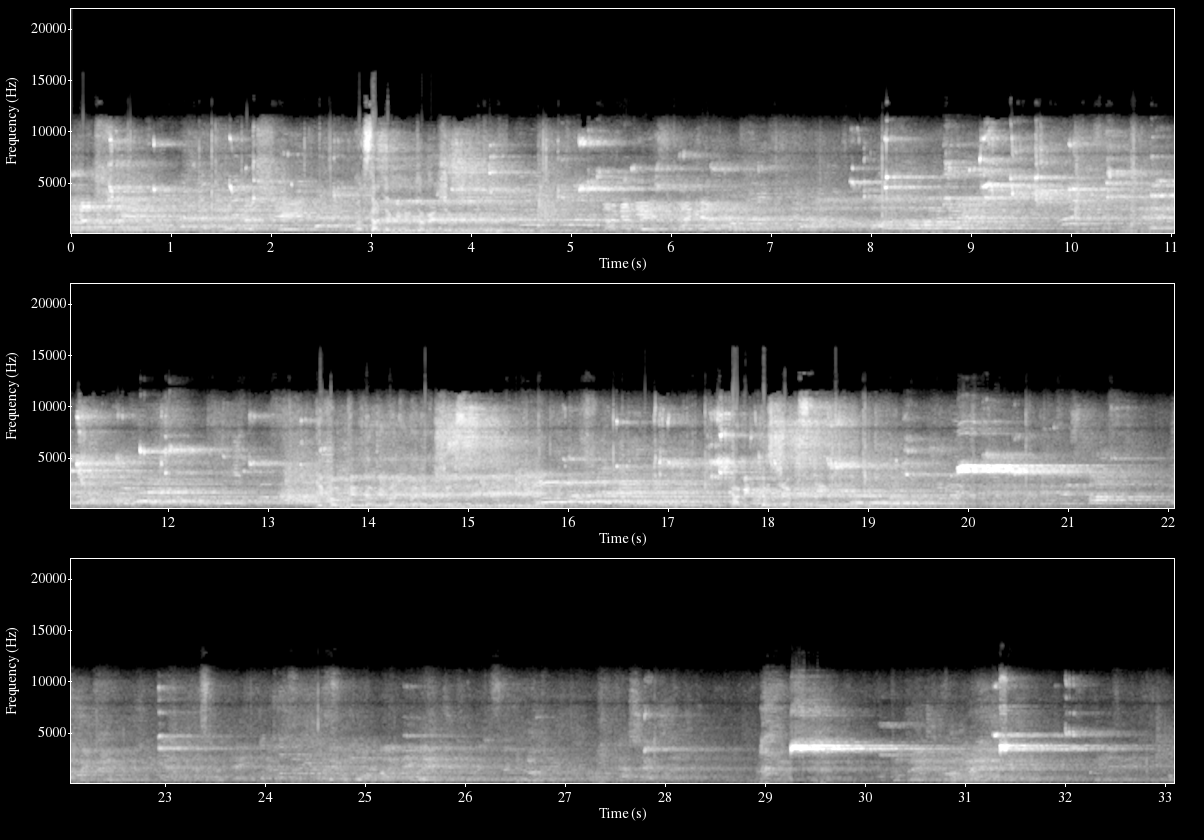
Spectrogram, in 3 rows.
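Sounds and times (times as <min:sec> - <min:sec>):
people shouting in a hall: 0:00.0 - 0:22.0
sneakers squeaking on wooden court: 0:00.2 - 0:02.9, 0:04.1 - 0:06.0, 0:07.8 - 0:13.1, 0:15.5 - 0:21.1, 0:31.3 - 0:32.4
basketball bouncing: 0:04.6 - 0:05.1.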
